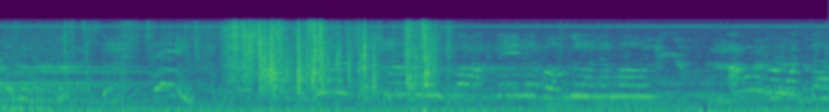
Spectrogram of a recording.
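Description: Cartoon soundtrack: background music under short calls that glide up and down in pitch, with a loud rush of hissing noise from about two seconds in, lasting over a second.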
